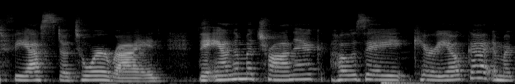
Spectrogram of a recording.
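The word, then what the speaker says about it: José Carioca: at the Grand Fiesta Tour Ride, the animatronic Jose Carioca, am I pronouncing that right?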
